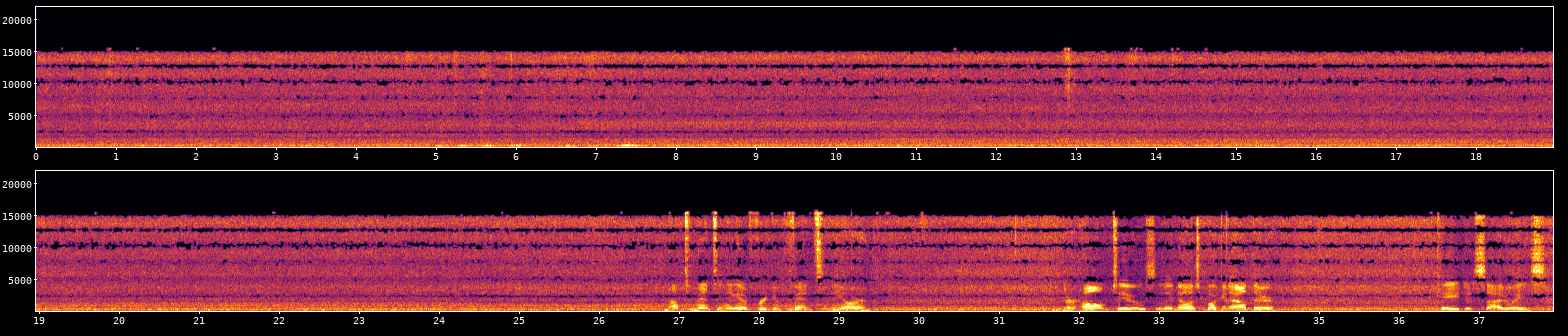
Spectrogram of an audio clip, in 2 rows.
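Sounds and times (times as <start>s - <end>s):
mechanical hum: 0.0s - 37.9s
steady hiss: 29.0s - 37.9s.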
